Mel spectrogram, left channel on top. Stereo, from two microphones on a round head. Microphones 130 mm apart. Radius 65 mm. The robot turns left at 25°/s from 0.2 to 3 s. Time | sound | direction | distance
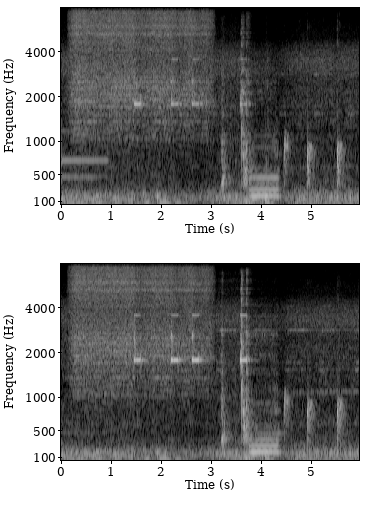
1.4 | a microwave | 30° right (ahead or behind) | 1.3 m
4.4 | a pop | 75° left (ahead or behind) | 4 m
